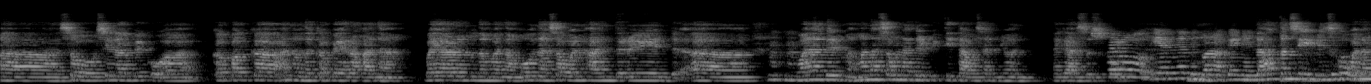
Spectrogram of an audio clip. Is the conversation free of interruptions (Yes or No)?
No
